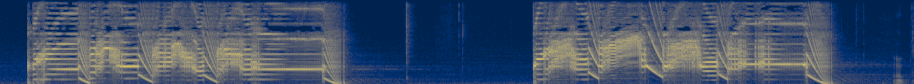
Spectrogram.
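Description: An electric guitar runs through a Schumann PLL pedal, giving loud distorted, laser-beam-like sweeping tones in two long bursts separated by a short silence.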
